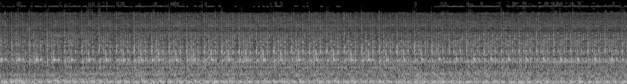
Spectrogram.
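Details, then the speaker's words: 1997 Ford F-350 7.3L Powerstroke diesel, 164,000 miles, idling after the alternator was replaced and the belt refitted: even clatter with a faint belt-drive whine and no chatter, running smooth. "nice already got the new alternator installed as you can see that's a lot quieter"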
